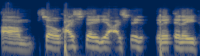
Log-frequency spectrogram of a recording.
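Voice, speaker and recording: Male actor from Texas, upbeat storyteller, mid pitch, muffled dry audio. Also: fairly even intonation, a little slow, no room sound. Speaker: actor guest. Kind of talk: casual interview chat.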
